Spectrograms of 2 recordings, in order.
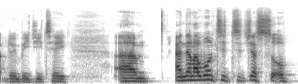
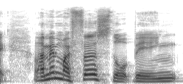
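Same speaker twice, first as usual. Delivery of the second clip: usual speaking voice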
